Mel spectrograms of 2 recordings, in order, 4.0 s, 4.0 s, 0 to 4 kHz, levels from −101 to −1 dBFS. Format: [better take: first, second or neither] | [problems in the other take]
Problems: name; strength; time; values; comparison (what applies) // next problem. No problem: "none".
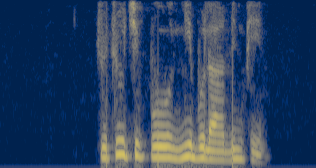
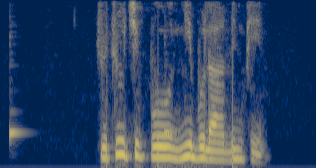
first | background sound (Cowbell); 16 dB below the speech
